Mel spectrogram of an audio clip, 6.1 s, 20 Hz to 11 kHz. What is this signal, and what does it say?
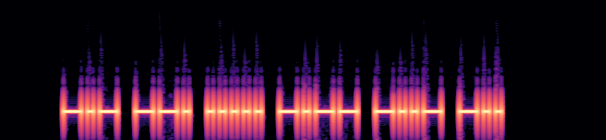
Morse code, heard as a keyed tone, about 20 wpm, 700 Hz. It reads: KG5YXD
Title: USA Call Signs - 6 Characters - Repeated 3x - 20wpm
